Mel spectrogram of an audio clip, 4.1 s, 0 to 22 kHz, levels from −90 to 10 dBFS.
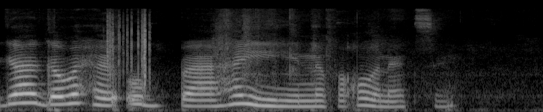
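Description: From about 0.78 s to 1.13 s there's a burst of cable scratch noise riding over the speech, a dense, ragged scratching and rustling that sits maybe 10 dB under the talker. The likely culprit is a worn cable or connector being moved, its contact resistance jumping around quickly and injecting those uneven crackles into the signal for that third of a second before things settle again.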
